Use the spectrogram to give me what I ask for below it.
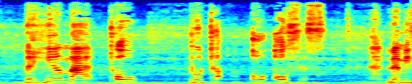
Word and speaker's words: hematopoiesis: Our blood cells are manufactured in the bones, which is called the hematopoiesis. Let me spell it, y'all.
